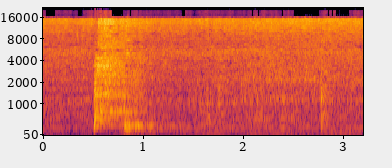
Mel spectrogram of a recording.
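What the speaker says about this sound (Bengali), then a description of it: "এখন আমি এখানে কেটে রাখা মাংসগুলো দিয়ে দিচ্ছি।" Cut beef pieces dropped into a hot pan for a Bengali beef curry, giving a loud burst of sizzle and a clatter that settles into a steady, quieter frying hiss with one faint clink later.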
